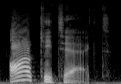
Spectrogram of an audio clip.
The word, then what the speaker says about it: architect: we say H or we write the letter H but we don't pronounce it architect so not only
